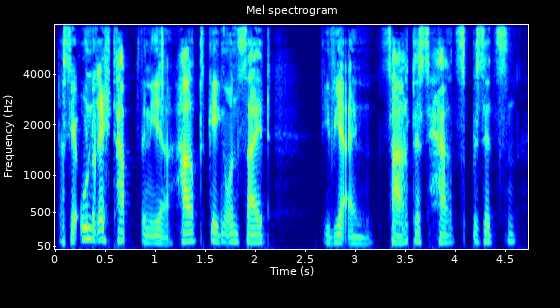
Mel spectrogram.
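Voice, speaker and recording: A man's voice: lowish voice, moderate pace, no room sound, studio quality, close to an everyday voice. Man voicing an earnest young musketeer. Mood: reproachful. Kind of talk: audiobook character voice.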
